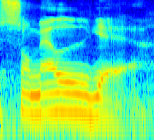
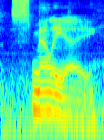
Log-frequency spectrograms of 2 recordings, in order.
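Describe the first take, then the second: First: It sounds like so-m-yeah with a held L. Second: It sounds like the word smellier. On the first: The speaker calls it right. "so you go sommelier" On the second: The speaker calls it wrong. "the second way not to pronounce it"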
